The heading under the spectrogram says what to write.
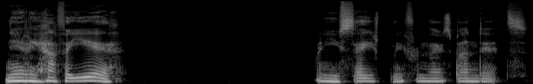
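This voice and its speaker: She sits low in pitch with a level tone and an exaggerated voice, playing a devoted, tender, teasing female knight for intimate ASMR roleplay. Her breathy, frequently whispered words come softly, haltingly and with affection, in a gentle, probing mood.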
